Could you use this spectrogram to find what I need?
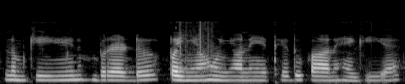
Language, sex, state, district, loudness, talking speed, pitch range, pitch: Punjabi, female, Punjab, Kapurthala, -21 LUFS, 135 wpm, 190-205 Hz, 195 Hz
